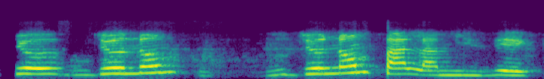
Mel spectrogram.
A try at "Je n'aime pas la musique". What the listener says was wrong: How do you call it aim? This is not English class now. Aim, AIM is aim in English. English and French, they might be spelled the same way, but they can never be pronounced the same way. No matter, they will always be different.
